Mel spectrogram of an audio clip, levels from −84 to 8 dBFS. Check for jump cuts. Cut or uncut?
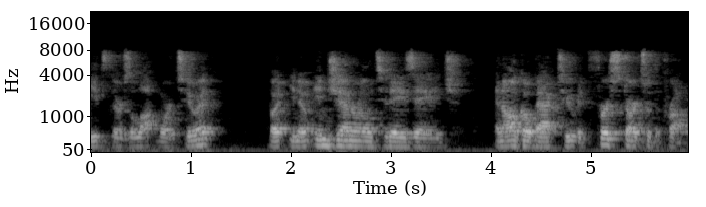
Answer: uncut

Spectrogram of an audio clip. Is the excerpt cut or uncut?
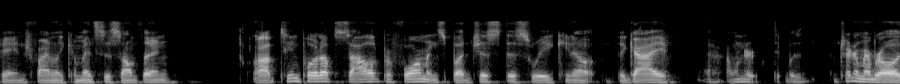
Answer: cut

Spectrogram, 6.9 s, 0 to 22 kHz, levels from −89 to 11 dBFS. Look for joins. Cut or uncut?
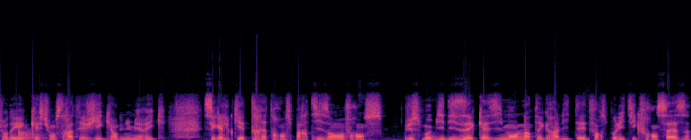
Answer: cut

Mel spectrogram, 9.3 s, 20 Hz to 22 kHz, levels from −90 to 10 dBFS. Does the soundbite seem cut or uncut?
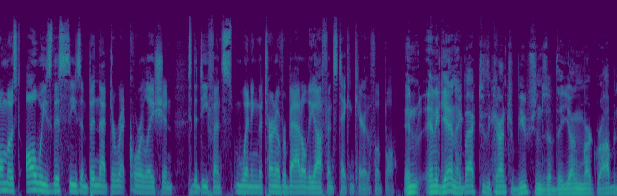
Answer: cut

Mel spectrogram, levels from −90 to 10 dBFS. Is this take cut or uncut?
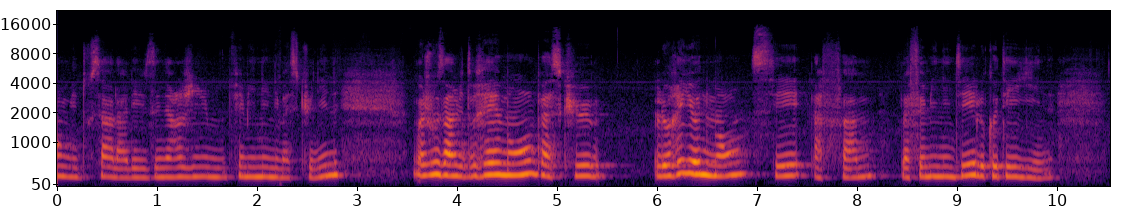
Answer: uncut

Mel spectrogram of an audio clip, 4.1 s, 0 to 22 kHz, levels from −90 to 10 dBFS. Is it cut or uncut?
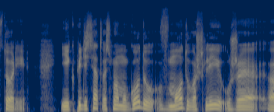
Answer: uncut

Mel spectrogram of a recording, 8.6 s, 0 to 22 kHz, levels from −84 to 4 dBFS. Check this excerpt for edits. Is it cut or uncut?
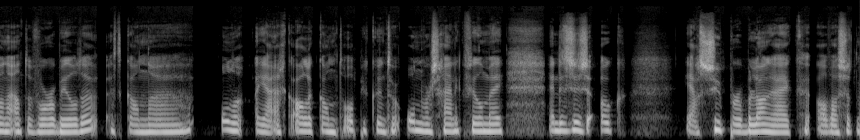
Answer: uncut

